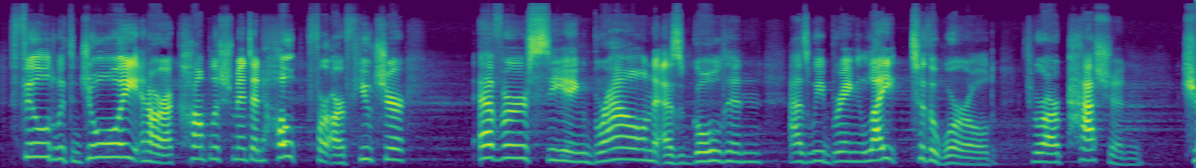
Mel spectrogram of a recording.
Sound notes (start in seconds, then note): none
